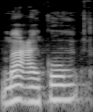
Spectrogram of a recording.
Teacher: اگلے میم معکم کی میم کو نون سے ادا کرنا ہے، عین کو موٹا ادا کرنا ہے، کاف کو میم کے ساتھ ملانا ہے، میم ساکن ہے غنہ کریں گے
